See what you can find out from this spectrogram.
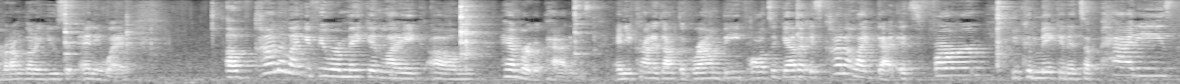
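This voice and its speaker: Chatty woman in an echoey kitchen. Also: medium pitch. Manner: chatty, step-by-step, addresses viewers as guys. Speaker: cooking channel host. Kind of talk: casual cooking demo, talking to viewers. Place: home kitchen. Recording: echoey kitchen, mic far off, noisy.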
